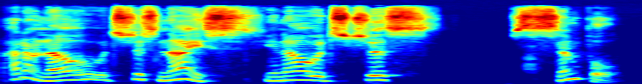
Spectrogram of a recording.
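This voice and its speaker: Man acting young male slacker, awkward, defensive, deadpan, casual table read. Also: high-pitched, slow pace, gravelly, slightly rough, heavily acted. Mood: sheepish.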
